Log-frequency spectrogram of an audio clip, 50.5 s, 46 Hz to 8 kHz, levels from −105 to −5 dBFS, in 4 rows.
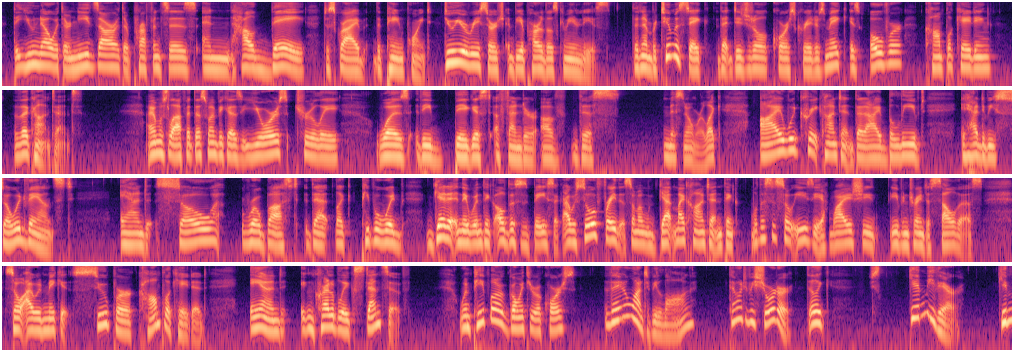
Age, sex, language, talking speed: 40-59, female, English, 175 wpm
